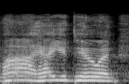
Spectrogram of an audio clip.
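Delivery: slow, bored, dismissive, can't-be-bothered tone. Showing how to greet someone new: greeting as if it's a waste of time. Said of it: "like it's a total waste of your time".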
